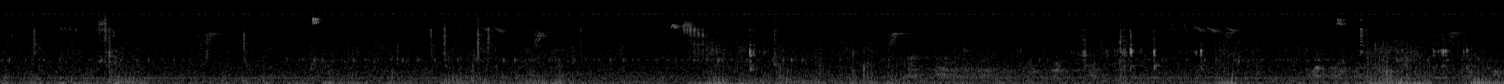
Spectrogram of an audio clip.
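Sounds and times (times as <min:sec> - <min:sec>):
small birds chirping: 0:00.0 - 0:15.0
faint ticks and taps: 0:02.0 - 0:06.3, 0:07.3 - 0:07.9, 0:10.5 - 0:12.5.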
